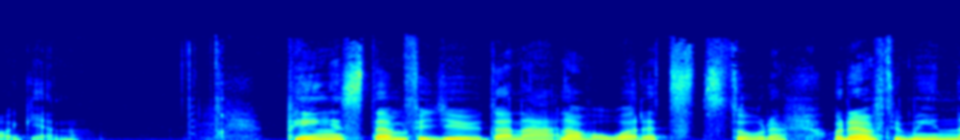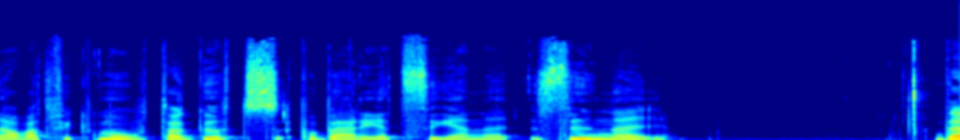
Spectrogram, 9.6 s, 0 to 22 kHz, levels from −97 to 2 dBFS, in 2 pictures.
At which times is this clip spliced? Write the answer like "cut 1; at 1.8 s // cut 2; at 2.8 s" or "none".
cut 1; at 2.0 s // cut 2; at 2.8 s // cut 3; at 3.5 s // cut 4; at 3.9 s // cut 5; at 4.4 s // cut 6; at 5.0 s // cut 7; at 6.2 s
